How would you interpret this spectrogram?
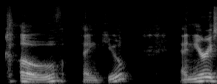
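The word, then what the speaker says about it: Cobh: Uh, Re says, "The town is not pronounced Coba. It's pronounced Cove."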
